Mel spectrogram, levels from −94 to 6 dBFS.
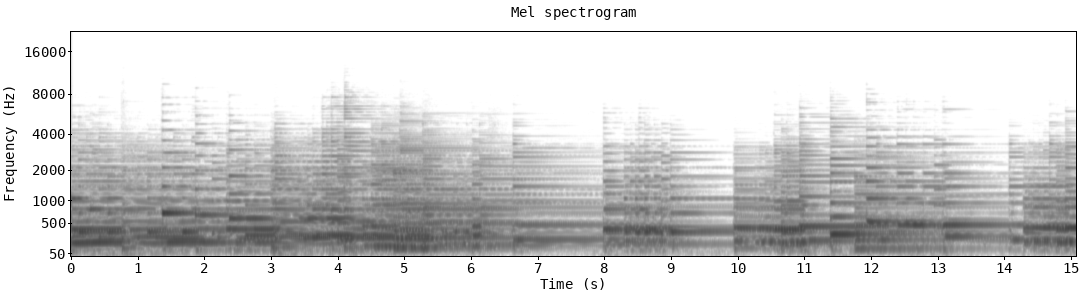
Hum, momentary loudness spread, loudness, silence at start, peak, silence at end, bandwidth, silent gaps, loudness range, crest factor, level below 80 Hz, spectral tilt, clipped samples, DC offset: none; 11 LU; -27 LUFS; 0 s; -12 dBFS; 0 s; 8 kHz; none; 5 LU; 14 dB; -58 dBFS; -8.5 dB/octave; under 0.1%; under 0.1%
